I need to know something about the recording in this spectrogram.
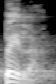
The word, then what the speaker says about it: Pella: Se escribe P-E-L-L-A. Pella o Pela.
